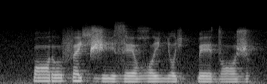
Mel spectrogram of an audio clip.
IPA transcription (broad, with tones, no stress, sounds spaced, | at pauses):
k͡p ɔ˦ ɾ ʊ˦ f ɛ˥ ç ʒ i˥ z e˥ ʁʷ i˦ ʎ ɔ˦ ç k͡p e˥ d ɔ˥ ʒ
